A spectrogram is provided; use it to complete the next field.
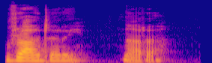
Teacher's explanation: For 리을, I should not make an American r. I should tap forward · Quick tap, front of the mouth. That is the key for 리을 here.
